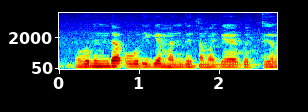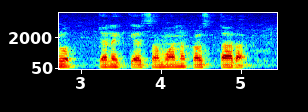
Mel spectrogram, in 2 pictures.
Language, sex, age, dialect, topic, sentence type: Kannada, male, 25-30, Central, banking, statement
